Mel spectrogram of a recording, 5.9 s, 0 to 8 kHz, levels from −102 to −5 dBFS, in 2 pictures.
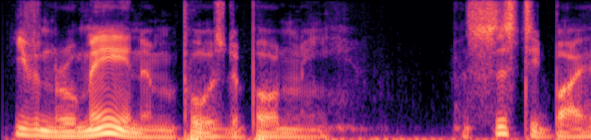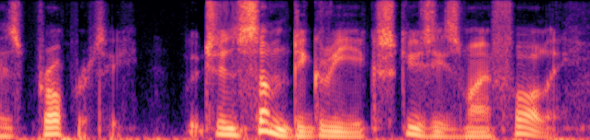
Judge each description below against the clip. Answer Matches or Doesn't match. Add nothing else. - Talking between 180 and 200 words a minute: Doesn't match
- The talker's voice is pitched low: Matches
